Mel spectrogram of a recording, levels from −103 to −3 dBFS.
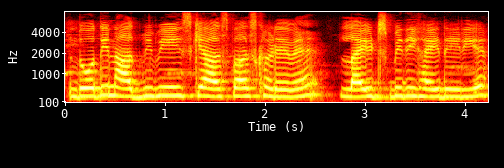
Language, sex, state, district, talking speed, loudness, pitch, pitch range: Hindi, female, Delhi, New Delhi, 210 wpm, -14 LUFS, 270 Hz, 255-280 Hz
